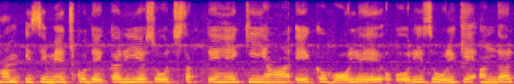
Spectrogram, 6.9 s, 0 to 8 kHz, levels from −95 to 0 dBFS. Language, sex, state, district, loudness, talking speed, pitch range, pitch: Hindi, female, Chhattisgarh, Raigarh, -13 LUFS, 165 wpm, 240-265 Hz, 255 Hz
